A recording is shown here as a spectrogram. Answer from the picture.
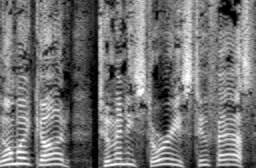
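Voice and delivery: high, loud mock overwhelmed listener; mock listener panic. Host imitating listeners overwhelmed by stories. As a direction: play the swamped listener. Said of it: "I'm sure you're going".

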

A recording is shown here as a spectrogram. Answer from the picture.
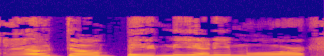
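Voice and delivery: high, slow, whimpering plea; beaten gorilla. Retold or imitated. Smaller gorilla begs the bigger one, high whimper. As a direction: cower and beg. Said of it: "the eight hundred pound gorilla goes".

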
